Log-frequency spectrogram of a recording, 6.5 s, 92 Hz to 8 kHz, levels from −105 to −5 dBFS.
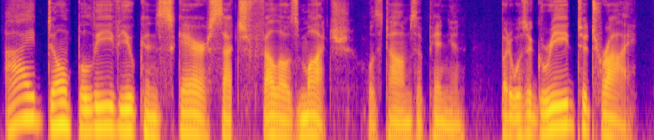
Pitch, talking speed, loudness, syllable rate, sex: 105 Hz, 165 wpm, -18 LUFS, 4.3 syllables/s, male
